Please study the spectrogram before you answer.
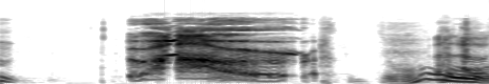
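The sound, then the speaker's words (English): A person imitates a pig squeal with a loud, shrill, strained vocal screech lasting over a second, followed by a brief pause and a second wavering, harmonic squeal. “Why did it sound like a pig getting fucking like eaten by a T-Rex or something?”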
